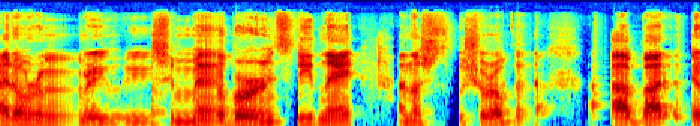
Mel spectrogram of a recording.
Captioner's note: distorted speech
